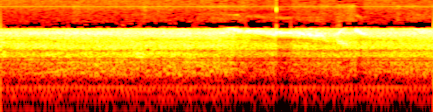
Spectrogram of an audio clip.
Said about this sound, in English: Let me show you the noise reduction feature of this radio.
